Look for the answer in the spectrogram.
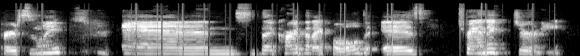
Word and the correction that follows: Tantric: I'm sorry. Tantric Journey. I mispronounced that.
